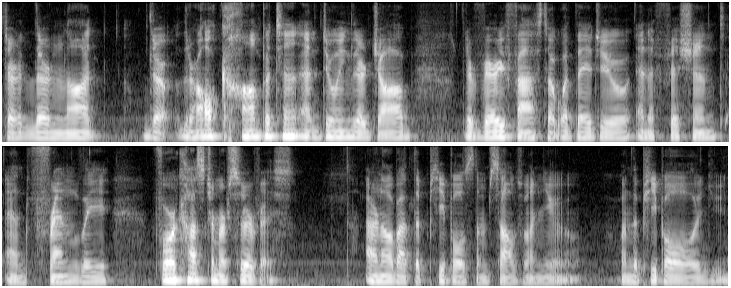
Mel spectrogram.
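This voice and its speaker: A young man from Korea talks to his livestream viewers in a fairly low voice. He speaks slowly, pausing often and restarting his sentences as he thinks. The tone is casual and conversational. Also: fairly bright tone. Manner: slow, halting, thinking aloud with many pauses. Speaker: livestream host. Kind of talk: casual livestream chat reading viewer questions.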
